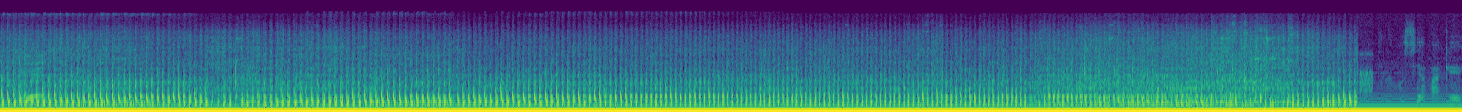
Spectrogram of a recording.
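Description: A motorcycle engine drones steadily while riding.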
